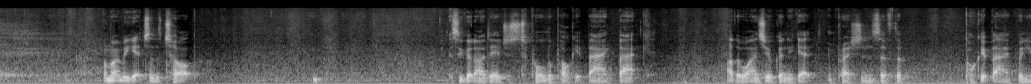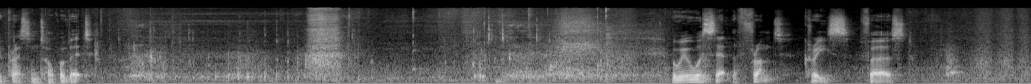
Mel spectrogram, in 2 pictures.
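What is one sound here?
A middle-aged man talks calmly into a clip-on microphone, close by.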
